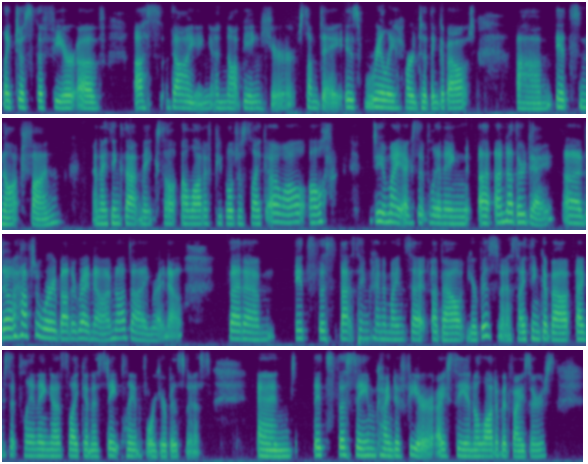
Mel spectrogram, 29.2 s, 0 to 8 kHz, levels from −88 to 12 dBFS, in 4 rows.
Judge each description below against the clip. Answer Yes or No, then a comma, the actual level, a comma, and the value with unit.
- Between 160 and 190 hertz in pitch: Yes, medium, 185 Hz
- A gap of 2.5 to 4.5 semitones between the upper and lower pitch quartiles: Yes, average, 3.0 semitones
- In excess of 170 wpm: Yes, average, 200 wpm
